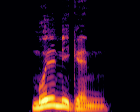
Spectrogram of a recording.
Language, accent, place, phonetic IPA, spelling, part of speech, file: German, Germany, Berlin, [ˈmʊlmɪɡn̩], mulmigen, adjective, De-mulmigen.ogg
- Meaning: inflection of mulmig: 1. strong genitive masculine/neuter singular 2. weak/mixed genitive/dative all-gender singular 3. strong/weak/mixed accusative masculine singular 4. strong dative plural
